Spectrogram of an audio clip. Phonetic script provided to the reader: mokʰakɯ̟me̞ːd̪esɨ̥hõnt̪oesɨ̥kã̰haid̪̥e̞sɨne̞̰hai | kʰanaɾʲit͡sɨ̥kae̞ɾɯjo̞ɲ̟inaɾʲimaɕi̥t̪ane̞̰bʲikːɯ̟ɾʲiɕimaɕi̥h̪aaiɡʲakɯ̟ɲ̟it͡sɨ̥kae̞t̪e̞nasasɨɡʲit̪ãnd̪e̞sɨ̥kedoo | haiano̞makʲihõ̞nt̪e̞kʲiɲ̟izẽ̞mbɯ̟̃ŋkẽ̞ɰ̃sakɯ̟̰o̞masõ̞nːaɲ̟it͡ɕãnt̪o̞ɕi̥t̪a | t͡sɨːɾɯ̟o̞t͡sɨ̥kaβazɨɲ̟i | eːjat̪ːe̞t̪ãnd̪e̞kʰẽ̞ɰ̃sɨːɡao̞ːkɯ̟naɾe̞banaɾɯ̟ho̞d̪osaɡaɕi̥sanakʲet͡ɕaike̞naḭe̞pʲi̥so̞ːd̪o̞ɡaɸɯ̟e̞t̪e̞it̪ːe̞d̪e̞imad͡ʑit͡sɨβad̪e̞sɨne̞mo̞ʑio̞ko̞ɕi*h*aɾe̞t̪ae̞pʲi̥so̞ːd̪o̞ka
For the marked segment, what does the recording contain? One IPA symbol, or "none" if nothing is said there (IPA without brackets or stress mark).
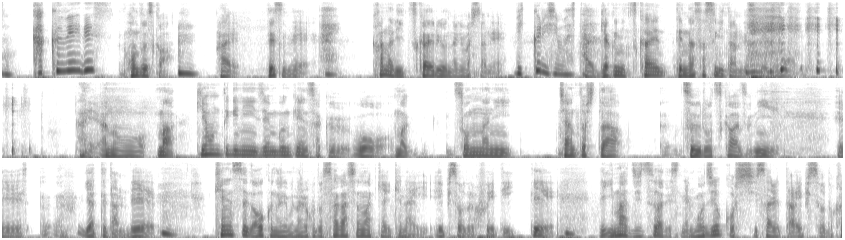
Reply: s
